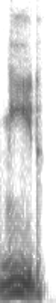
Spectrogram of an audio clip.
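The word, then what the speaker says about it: knead: because you didn't see the spelling of need oh with a K with a silent k Dan I appreciate the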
